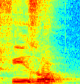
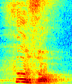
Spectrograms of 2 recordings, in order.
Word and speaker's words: faisons: خلي بالي ما بقولهاش faisons بقولها faisons.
